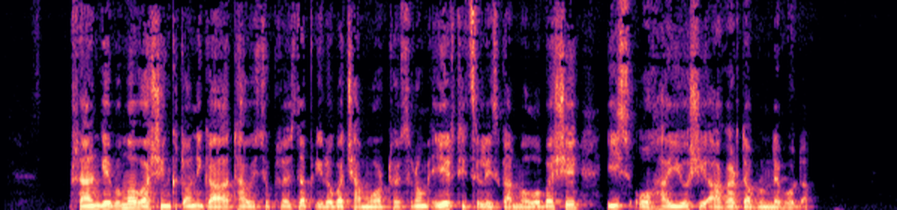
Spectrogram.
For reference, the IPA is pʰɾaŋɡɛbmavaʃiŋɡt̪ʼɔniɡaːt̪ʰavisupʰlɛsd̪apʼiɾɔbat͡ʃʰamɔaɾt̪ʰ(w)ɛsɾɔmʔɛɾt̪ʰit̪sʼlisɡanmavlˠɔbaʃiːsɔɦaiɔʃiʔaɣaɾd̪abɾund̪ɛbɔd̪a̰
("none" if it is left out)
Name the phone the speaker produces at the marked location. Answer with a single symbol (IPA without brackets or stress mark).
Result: w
